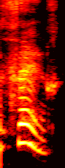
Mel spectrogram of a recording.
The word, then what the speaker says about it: faire: AI, on le prononce eh. Faire, faire.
